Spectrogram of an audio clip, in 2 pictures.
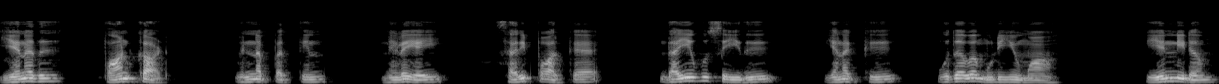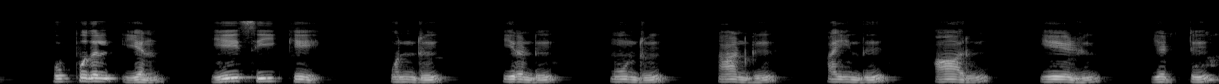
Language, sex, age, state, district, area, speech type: Tamil, male, 45-60, Tamil Nadu, Madurai, rural, read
